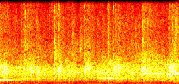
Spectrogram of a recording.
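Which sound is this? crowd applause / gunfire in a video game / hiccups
crowd applause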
